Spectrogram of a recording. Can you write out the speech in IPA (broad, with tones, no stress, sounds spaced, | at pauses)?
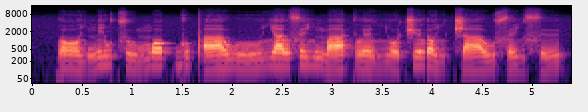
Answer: ɾ ɔː˨˩ ʎ n i˦ w t͡s u˨˩ m ɔː˦ k ɡ u˦ pʼ aː˩˧ w uː˩˧ ʎ a˦ l s ɨ˦ ʎ m aː˩˧ k l ɘ˨˩ l ʎ o˨˩ t͡ʃ ɨ˦ l ɾ ɔ˨˩ ʎ t͡ʃ aː˩˧ w s ɘ˨˩ ʎ s ɨ˩˧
